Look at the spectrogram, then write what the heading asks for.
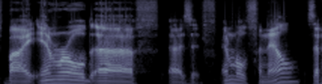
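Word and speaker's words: Fennell: And then Weathering Heights by Emerald uh is it Emerald Finel?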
